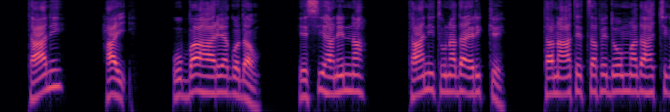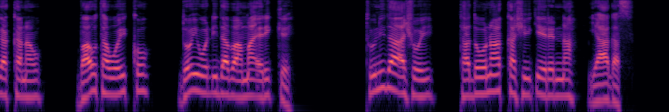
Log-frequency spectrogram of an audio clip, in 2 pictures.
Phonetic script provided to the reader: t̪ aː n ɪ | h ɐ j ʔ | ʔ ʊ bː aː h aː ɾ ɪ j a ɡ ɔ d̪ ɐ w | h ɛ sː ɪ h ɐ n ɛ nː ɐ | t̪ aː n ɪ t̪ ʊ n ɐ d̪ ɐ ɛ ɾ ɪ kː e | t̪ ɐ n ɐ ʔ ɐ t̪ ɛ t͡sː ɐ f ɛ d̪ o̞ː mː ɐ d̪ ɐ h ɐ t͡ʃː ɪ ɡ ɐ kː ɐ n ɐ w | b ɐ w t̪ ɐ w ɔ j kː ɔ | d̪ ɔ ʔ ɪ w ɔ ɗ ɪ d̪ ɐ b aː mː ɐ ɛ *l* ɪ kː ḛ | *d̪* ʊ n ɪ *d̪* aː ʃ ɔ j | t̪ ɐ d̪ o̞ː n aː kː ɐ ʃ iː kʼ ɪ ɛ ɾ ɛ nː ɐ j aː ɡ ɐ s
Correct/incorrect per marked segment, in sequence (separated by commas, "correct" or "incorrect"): incorrect, incorrect, correct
